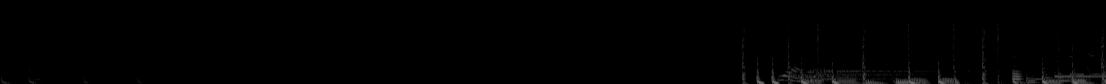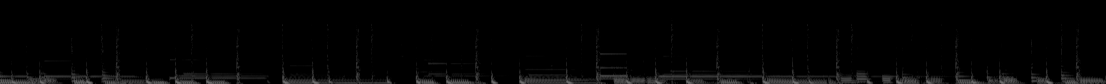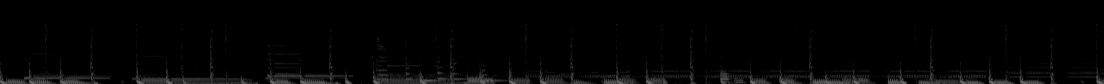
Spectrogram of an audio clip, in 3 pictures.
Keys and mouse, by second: 0.1 middle click, 0.5 g, 3.0 e, 5.8 click, 6.4 alt+shift+click, 6.8 alt+shift+click, 7.7 alt+e, 11.0 ctrl+z, 11.6 alt+e, 15.4 Tab, 16.0-17.3 middle drag, 18.3-18.9 middle drag, 19.8-20.1 middle drag, 20.4 Tab, 23.2 click, 23.7 alt+shift+click, 24.0 alt+shift+click, 25.5 alt+shift+click, 27.3-28.0 drag, 28.5 shift+d, 30.0 p, 31.0 Tab, 31.5 click, 32.3 g.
